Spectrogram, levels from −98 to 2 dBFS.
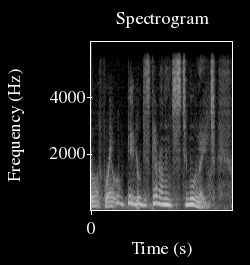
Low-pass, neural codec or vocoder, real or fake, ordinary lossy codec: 5.4 kHz; codec, 16 kHz, 0.5 kbps, FreqCodec, larger model; fake; none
